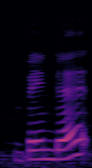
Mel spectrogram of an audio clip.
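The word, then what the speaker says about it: Bandette: decks and trees like Bandit is that what it's how it's pronounced it's spelled b-a-n-d-e-t-t-e Bandit I'm pretty sure is what that's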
